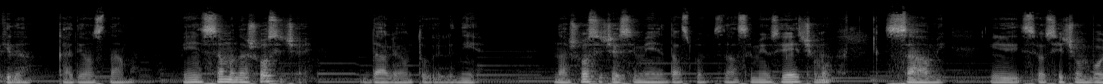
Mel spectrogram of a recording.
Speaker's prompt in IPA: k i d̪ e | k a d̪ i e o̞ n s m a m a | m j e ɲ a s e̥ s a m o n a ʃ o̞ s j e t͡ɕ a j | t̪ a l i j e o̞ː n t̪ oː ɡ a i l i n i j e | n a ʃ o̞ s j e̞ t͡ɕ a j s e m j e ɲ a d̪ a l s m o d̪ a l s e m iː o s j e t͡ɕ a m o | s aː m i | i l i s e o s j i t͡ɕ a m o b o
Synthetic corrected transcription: k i d̪ a | k a d̪ j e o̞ n s n a m a | m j e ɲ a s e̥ s a m o n a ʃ o̞ s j e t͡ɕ a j | d̪ a l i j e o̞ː n t̪ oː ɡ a i l i n i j e | n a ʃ o̞ s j e̞ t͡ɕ a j s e m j e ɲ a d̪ a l s m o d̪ a l s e m iː o s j e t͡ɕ a m o | s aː m i | i l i s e o s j e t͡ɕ a m o b o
